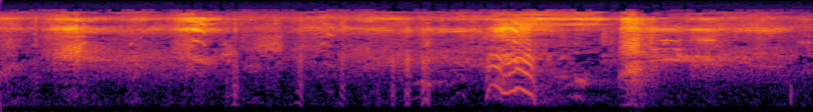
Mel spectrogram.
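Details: Little black cormorant during an attack on its own young, giving a single rising-then-falling harsh squawk midway, set against constant high-pitched hiss and faint tapping noises.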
